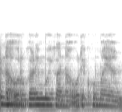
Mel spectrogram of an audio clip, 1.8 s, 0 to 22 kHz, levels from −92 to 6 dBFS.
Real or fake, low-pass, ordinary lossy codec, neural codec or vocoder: real; 7.2 kHz; none; none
